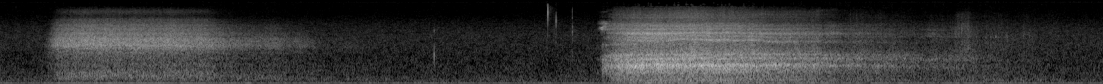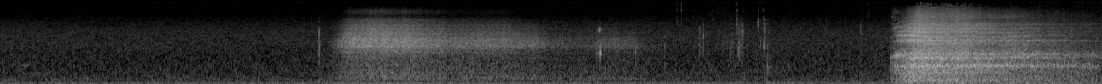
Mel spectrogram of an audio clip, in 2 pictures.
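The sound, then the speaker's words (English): Slow, deep breaths drawn in and pushed out at a steady, unhurried pace during a controlled breathing exercise, about four long airy breath sounds with quiet pauses between them and no talking. “Returning to normal breathing.”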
